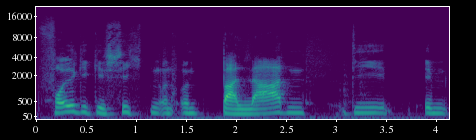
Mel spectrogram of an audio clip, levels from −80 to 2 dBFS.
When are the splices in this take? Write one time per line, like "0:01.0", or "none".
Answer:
0:01.4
